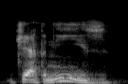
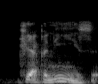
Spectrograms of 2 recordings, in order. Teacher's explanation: The word stress falls into the last syllable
